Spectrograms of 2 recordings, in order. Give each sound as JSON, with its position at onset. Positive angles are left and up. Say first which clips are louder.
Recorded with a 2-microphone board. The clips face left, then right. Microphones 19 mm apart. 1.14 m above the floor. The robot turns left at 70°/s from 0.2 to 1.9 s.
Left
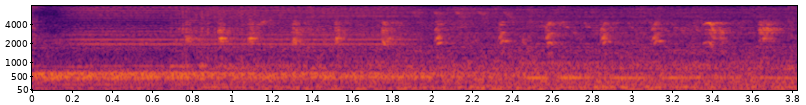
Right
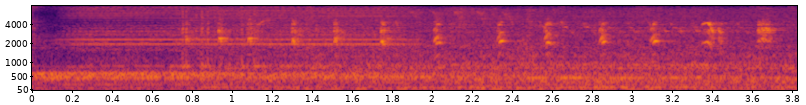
{"t": 0.8, "sound": "a bird", "louder": "right 4 dB", "azimuth_deg": -15, "distance_m": 1.6}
